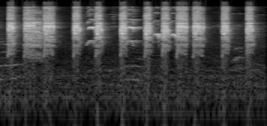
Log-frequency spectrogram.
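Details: Cucak cungkok bulbul song used to tutor other songbirds: a quick run of about ten harsh, rasping chirps, some with short bent whistles inside, delivered at a lively uneven pace.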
